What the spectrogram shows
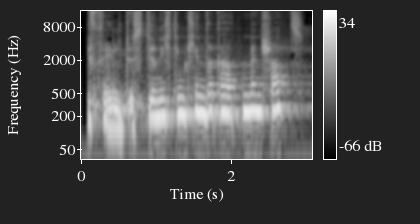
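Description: A woman's voice: fairly high pitch, very animated, measured pace, music in the background, voice pushed up. A woman voicing a caring, anxious mother who fusses and soothes. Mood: worried. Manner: fussing, soothing. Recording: echoey room with long reverb.

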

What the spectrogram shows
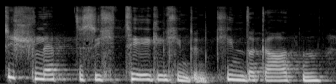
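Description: A woman calmly reading a children's story aloud. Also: medium pitch. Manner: calm, unhurried narration. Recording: echoey room with long reverb.

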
